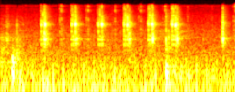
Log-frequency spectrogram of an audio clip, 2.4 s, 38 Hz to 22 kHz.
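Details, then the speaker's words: G&G/Army L85 airsoft gun converted with a Bingo HPA gearbox replacement kit and PolarStar Fusion engine, powered by an FCU and battery. On semi-auto, crisp, even clicks come three or four per second. The solenoid is cycling normally. "And we can test it out by hooking up an FCU and a battery here. And let's see if we can hear the gun activate. Alright, on semi-auto."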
